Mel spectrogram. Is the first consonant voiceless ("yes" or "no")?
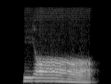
no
